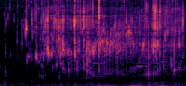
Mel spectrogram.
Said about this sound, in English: And right about now is when we drink the tea. So I open the teapot, I pour the tea.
